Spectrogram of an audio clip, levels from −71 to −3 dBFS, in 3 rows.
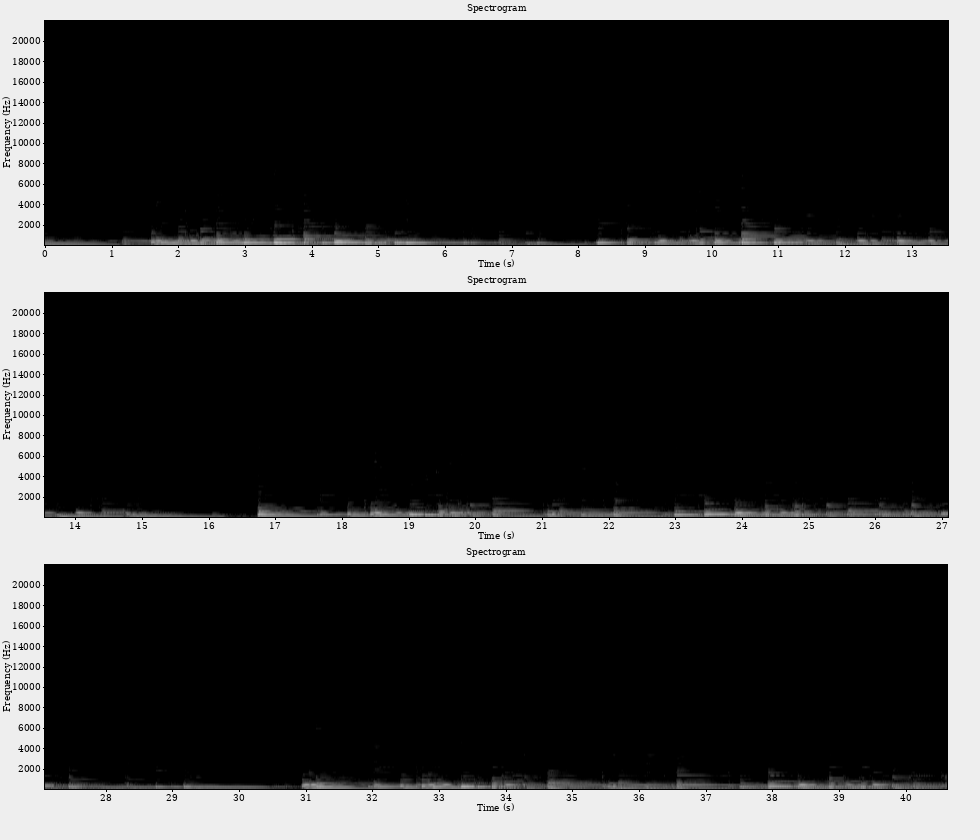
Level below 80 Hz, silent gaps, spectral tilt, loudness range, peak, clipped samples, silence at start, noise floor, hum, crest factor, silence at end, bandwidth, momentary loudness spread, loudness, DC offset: -68 dBFS; none; -9.5 dB/octave; 9 LU; -18 dBFS; under 0.1%; 0 s; -63 dBFS; none; 20 dB; 0 s; 7.4 kHz; 14 LU; -39 LUFS; under 0.1%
